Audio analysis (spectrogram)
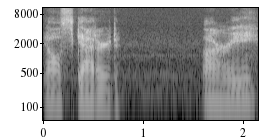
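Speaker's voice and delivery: close, quiet, soft, hushed half-whisper. Storyteller voicing Goss half-whispering to the listener again: Goss half-whispering. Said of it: "as it whispers to you again".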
